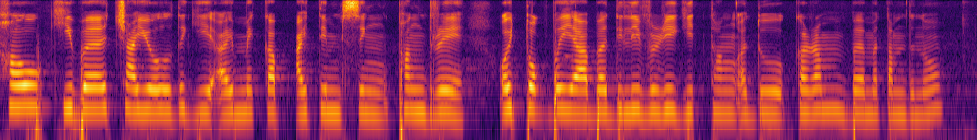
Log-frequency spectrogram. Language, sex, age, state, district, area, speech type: Manipuri, female, 18-30, Manipur, Senapati, rural, read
